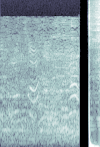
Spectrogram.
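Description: Indistinct chatter of a crowd talking at once. It cuts off suddenly, and after a brief silence loud electronic music with a heavy beat starts near the end.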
